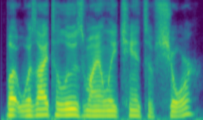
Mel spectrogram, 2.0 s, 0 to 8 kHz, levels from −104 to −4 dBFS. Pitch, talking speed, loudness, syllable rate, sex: 125 Hz, 295 wpm, -17 LUFS, 6.8 syllables/s, male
